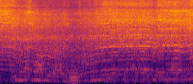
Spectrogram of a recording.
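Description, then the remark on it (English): A surgical saw whines steadily as surgeons cut open a patient's breastbone during chest surgery, its motor pitch sagging briefly midway under load before climbing back, with a harsh grinding hiss throughout. “The sound of them sawing open the breastbone was, I guess we can go with alarming.”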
